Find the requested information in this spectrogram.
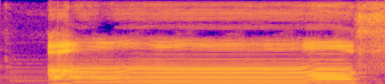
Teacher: Jadi antara nun dan fa nya sama-sama ya. Nunnya seakan-akan masuk ke fa. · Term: ikhfa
